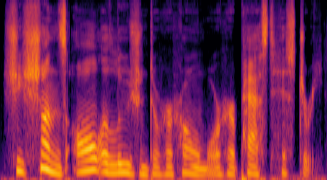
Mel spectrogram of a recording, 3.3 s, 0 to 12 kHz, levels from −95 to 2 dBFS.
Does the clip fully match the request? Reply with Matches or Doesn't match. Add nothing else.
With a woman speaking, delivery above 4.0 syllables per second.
Doesn't match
